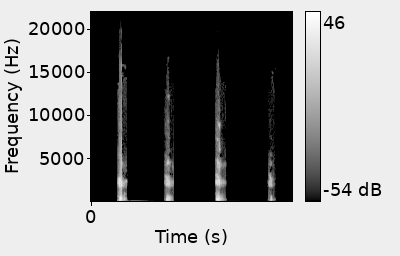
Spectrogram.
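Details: Four short, sharp hiccups about a second apart, separated by silence; violent, very loud recurrent hiccups logged November 2019, with episodes lasting hours.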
